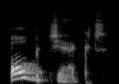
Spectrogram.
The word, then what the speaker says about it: object: And then it's object. Now that's a noun, and the stress is on the first syllable, and it's a thing that you can see or touch.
